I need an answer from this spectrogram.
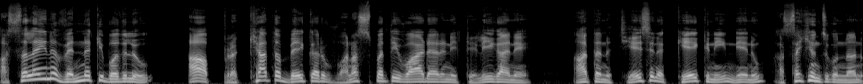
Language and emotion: Telugu, disgusted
